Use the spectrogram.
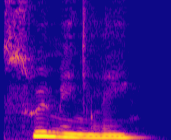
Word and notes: swimmingly: British English

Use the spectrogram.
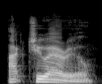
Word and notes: actuarial: British English

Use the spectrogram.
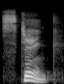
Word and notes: stink: American English

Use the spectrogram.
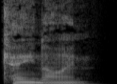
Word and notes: canine: British English

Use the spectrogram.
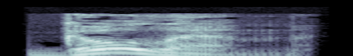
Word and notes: golem: British English

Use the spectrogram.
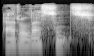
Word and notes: adolescence: American English

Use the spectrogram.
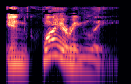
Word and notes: inquiringly: British English

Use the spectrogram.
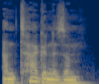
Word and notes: antagonism: British English

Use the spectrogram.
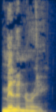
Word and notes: millinery: British English

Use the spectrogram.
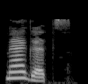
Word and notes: maggots: British English

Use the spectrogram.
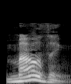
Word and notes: mouthing: British English

